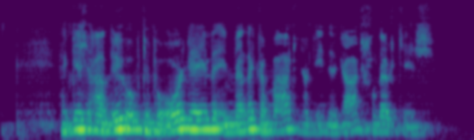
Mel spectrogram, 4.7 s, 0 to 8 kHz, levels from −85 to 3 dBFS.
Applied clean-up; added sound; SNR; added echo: none; none; none; reverberation time 0.4 s.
